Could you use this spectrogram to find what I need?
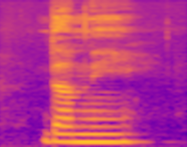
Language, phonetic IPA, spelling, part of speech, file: Czech, [ˈdaniː], daný, adjective, Cs-daný.ogg
- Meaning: given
